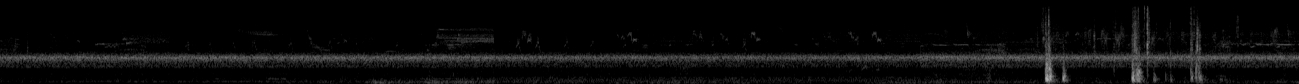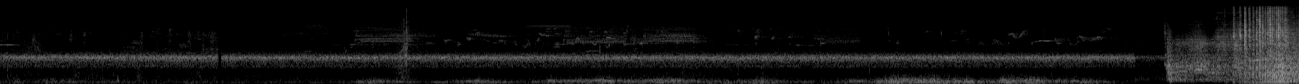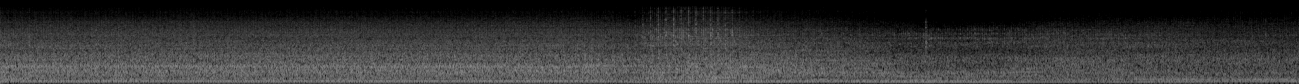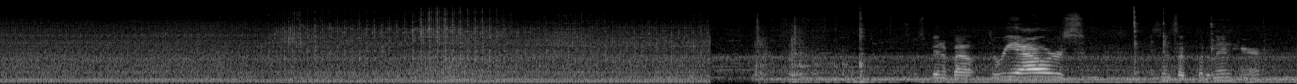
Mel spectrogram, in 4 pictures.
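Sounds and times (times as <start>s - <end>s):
tractor engine running: 10.4s - 12.4s, 24.6s - 51.9s.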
